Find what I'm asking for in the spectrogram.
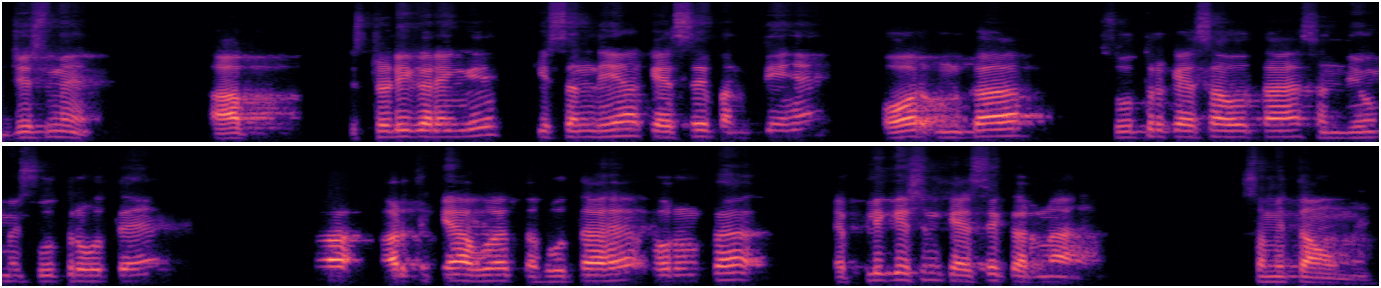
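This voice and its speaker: Slow, deliberate male Sanskrit teacher. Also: fairly high pitch, a bit bright, rough recording. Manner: slow, deliberate, recites syllables one by one. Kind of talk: recorded lecture.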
